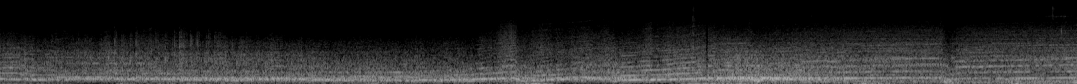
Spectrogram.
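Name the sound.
P1RCs SF23 race car engine during live race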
